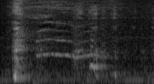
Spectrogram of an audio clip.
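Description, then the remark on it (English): A small French bulldog whimpers and whines in a thin, wavering pitch, with a short snuffly breath at the start, fairly quiet against a low background hum. “I came here today, and you've brought my little dog, a little Frenchie,”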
